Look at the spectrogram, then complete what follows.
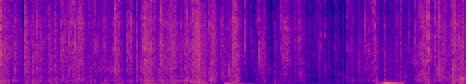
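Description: Clear plastic packaging crinkling in the hands as it is picked up and handled, with irregular crackles.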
